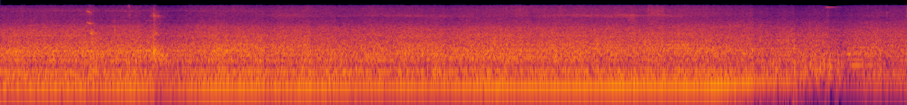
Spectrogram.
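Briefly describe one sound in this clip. A hydraulic pump whines as a truck's dump bed tilts up.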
